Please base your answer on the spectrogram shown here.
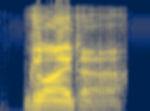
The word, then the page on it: glider: British English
